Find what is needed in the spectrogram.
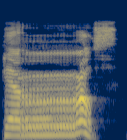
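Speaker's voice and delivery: "Perros" with a long, very loud trilled rr; exaggerated rolled R. Shown as a demonstration. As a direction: hold the tongue roll in "Perros" and belt it. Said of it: "you roll it".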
